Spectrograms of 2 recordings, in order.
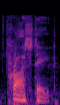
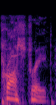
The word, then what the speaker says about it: prostate: that tickles me is people who don't know how to say the word prostate it comes out prostrate do people do people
